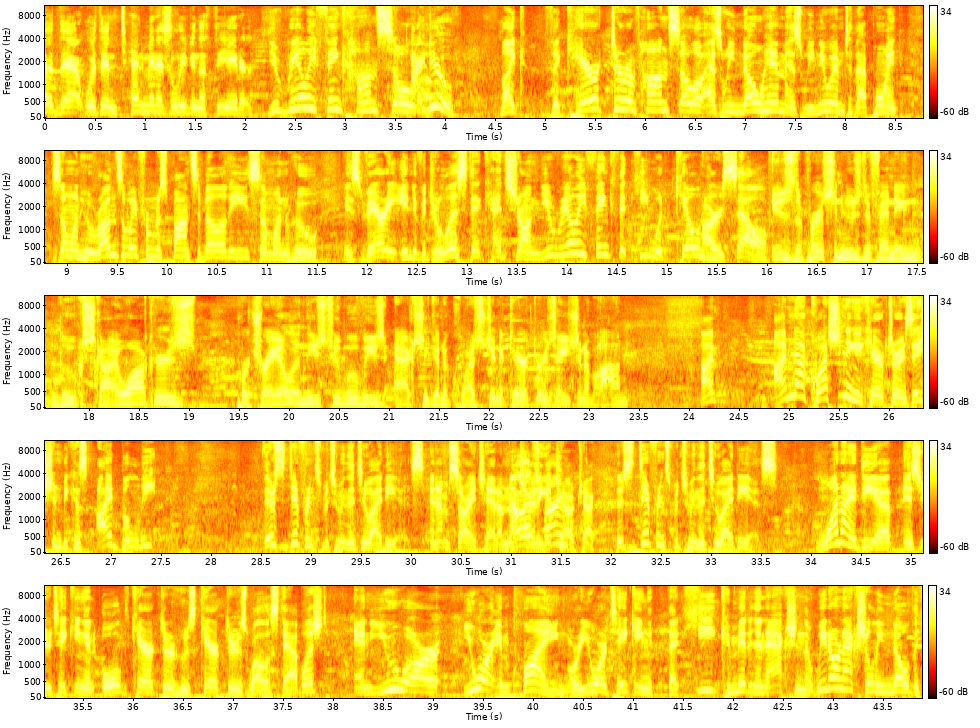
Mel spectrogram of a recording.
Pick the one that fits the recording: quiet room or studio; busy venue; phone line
busy venue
